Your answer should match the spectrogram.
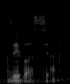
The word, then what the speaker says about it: Sebastian: Ist das Sebastian oder Sebastian? – Sebastian.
